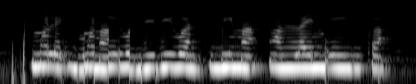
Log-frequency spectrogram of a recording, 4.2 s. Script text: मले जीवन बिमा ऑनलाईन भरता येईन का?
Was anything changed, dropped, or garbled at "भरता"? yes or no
yes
